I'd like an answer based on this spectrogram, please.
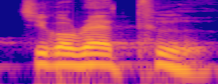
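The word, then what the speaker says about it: ziggurat: 이 우르에 우리말로 하면 지구라트라고 그렇게 말하는데 영어에서는 그렇게 발음을 안 하고 지거레트 이렇게 발음을 합니다.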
